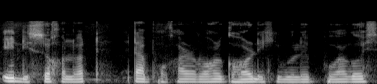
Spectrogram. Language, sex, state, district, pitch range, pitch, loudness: Assamese, male, Assam, Sonitpur, 120-125 Hz, 120 Hz, -19 LUFS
